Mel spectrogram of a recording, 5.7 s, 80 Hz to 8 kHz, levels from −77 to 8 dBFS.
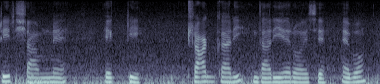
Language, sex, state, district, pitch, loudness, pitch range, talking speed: Bengali, male, Tripura, West Tripura, 155 Hz, -16 LUFS, 145-165 Hz, 75 wpm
